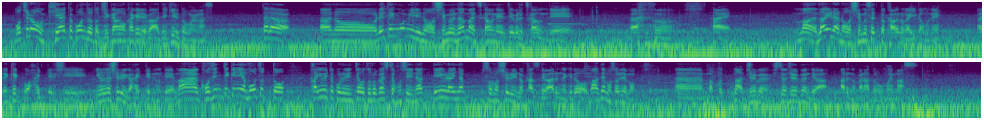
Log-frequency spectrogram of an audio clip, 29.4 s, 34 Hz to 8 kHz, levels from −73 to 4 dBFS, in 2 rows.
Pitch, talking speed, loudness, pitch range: 100 Hz, 380 characters per minute, -22 LUFS, 95-120 Hz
